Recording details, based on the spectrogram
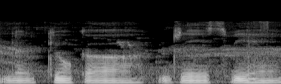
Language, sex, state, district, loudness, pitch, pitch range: Hindi, male, Chhattisgarh, Kabirdham, -18 LUFS, 90 Hz, 85-90 Hz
